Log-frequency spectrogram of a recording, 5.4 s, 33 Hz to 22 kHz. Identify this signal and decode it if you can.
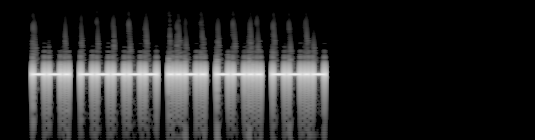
Morse code, heard as a keyed tone, about 30 wpm, 690 Hz. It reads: G0FZQ
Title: DXCC-100 Call Signs - 5 Characters - 30wpm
